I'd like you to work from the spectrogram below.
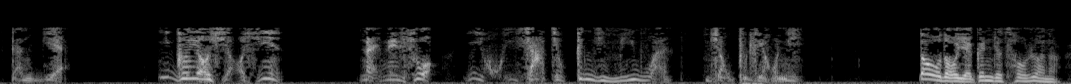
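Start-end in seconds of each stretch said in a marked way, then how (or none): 0.1-8.0 put-on high little girl warning, dropping to a hush; a child worried for her godfather; 紧张的小女孩; suddenly nervous. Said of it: "突然紧张地说".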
